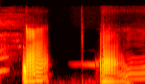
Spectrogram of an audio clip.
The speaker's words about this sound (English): I am a little gassy tonight, I'll say that. Oh, God, the farts, they're back, baby. Dear God, the farts.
